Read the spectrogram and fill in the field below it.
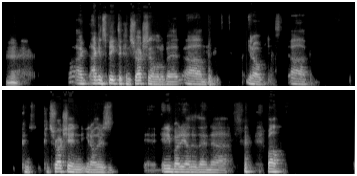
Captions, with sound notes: Mh I can speak to construction a little bit, you know, construction you know there's... anybody other than (laughs) well...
